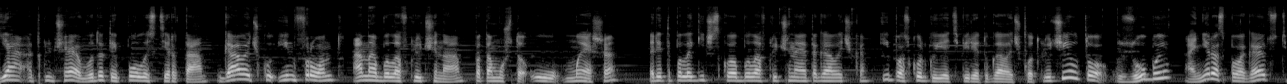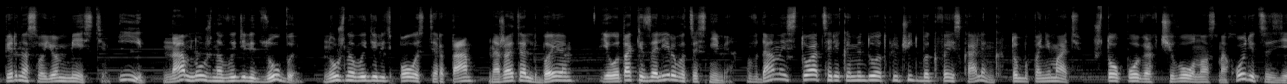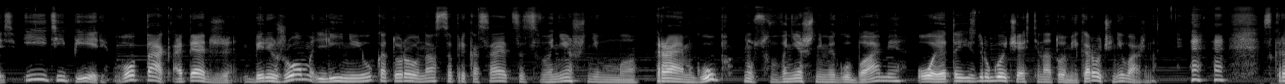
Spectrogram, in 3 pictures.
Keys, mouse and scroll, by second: 0.4 scroll down 2, 1.2 g, 2.0 scroll up 2, 2.1 ctrl+space, 2.1 click, 2.1 scroll down 2, 2.9 click, 5.3-9.9 drag, 10.1 ctrl+space, 10.9 shift+middle click, 11.2 scroll up 1, 11.5-13.7 middle drag, 13.9-14.4 drag, 14.5 shift+click, 15.5 shift+click, 16.2-16.6 scroll down 1, 17.6 alt+b, 19.1 KP_Divide, 20.4 shift+middle click, 21.1-22.9 drag, 22.9 scroll down 1, 22.9 scroll up 1, 23.3-25.9 middle drag, 25.9 Tab, 26.8 middle click, 27.3 alt+click, 28.5 shift+middle click, 28.9-29.2 scroll up 1, 29.2-30.4 middle drag.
